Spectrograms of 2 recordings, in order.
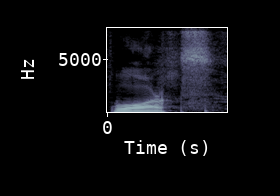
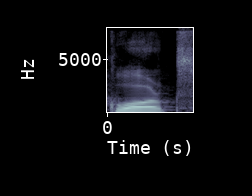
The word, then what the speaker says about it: quark: in finnegan's wake three quarks for master mark discriminate discriminating physicist rhyme the word with storks not larks even though the later is almost certainly the pronunciation joyce had in mind the fundamental simplicity of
